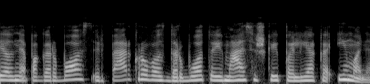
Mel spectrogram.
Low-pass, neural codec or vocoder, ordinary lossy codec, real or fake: 7.2 kHz; none; Opus, 24 kbps; real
